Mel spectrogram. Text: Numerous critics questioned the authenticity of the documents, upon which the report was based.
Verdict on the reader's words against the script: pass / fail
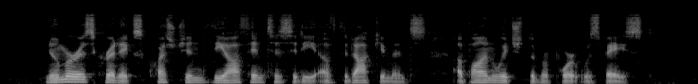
pass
